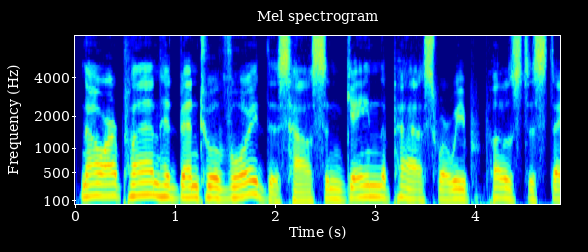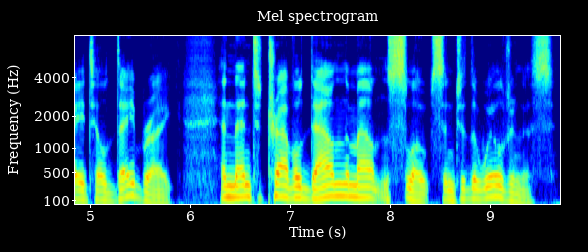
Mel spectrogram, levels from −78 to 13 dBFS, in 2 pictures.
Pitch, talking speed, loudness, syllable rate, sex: 130 Hz, 190 wpm, -18 LUFS, 4.7 syllables/s, male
